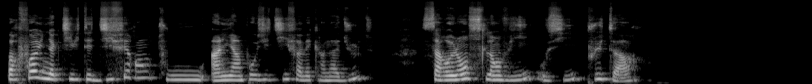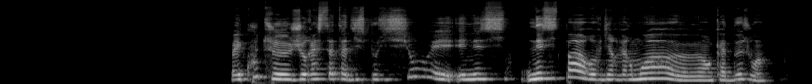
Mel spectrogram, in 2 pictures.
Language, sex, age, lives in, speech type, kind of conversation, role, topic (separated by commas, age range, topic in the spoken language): French, female, 50-54, France, read, expert-assistant, expert, Comment éviter que certains élèves décrochent du système scolaire, et quelles solutions marchent vraiment ?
